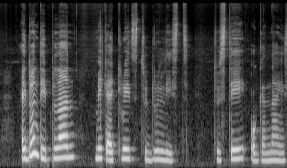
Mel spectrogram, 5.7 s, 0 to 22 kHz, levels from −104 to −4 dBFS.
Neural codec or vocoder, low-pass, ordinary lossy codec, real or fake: none; none; none; real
